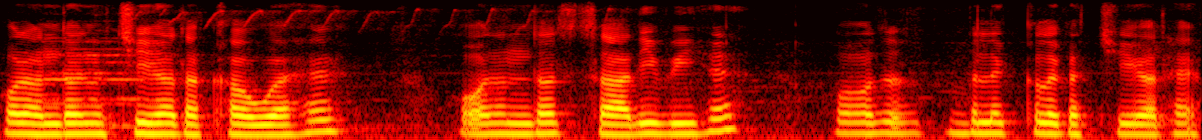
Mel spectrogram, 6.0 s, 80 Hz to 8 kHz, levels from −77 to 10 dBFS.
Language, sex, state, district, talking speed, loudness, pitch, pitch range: Hindi, male, Bihar, Kaimur, 180 wpm, -16 LUFS, 175 Hz, 165-180 Hz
